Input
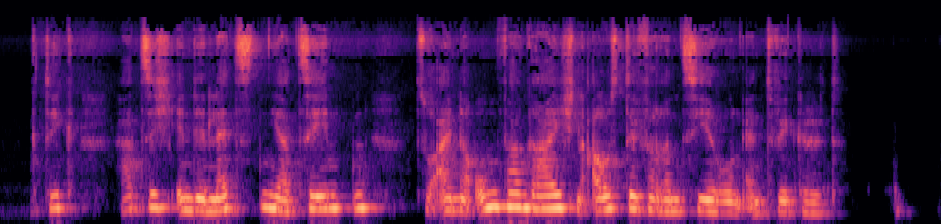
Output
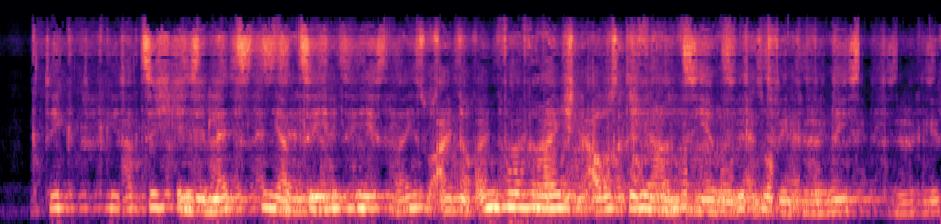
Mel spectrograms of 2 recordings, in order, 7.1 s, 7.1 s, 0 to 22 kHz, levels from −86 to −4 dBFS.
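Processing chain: chunks repeated in reverse 645 ms, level -4.5 dB; two-band feedback delay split 580 Hz, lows 103 ms, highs 288 ms, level -11 dB; rotary cabinet horn 6 Hz; trim +8.5 dB

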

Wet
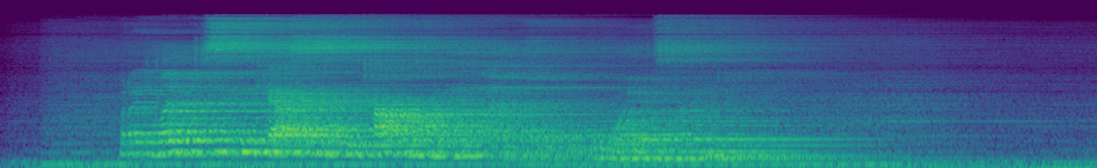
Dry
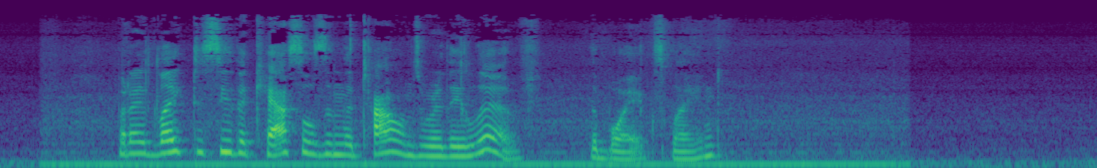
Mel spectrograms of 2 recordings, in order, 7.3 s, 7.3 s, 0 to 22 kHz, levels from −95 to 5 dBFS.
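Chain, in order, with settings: multi-head delay 73 ms, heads all three, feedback 62%, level -11 dB; spectral replace 2.85–3.61 s, 220–1300 Hz both; Schroeder reverb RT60 2.3 s, combs from 33 ms, DRR -7 dB; trim -3.5 dB

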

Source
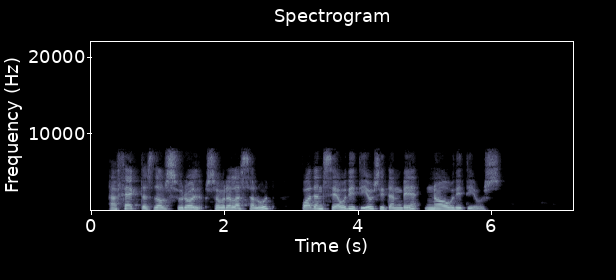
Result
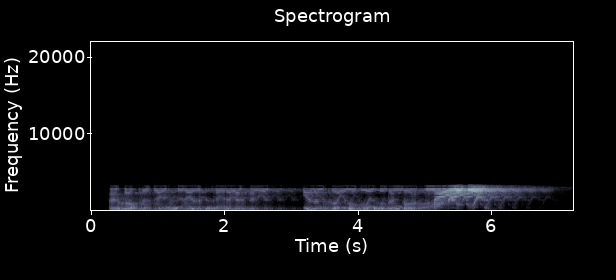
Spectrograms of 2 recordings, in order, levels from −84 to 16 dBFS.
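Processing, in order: in parallel at +1 dB: compressor with a negative ratio -25 dBFS, ratio -0.5; on the sum: two-slope reverb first 0.25 s, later 4.3 s, from -20 dB, DRR 14.5 dB; hysteresis with a dead band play -37.5 dBFS; on a send: feedback delay 208 ms, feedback 50%, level -11 dB; on the sum: frequency inversion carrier 3 kHz; band-pass sweep 240 Hz -> 2.1 kHz, 4.87–5.50 s

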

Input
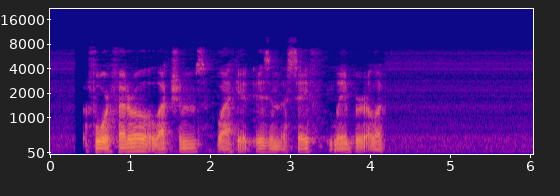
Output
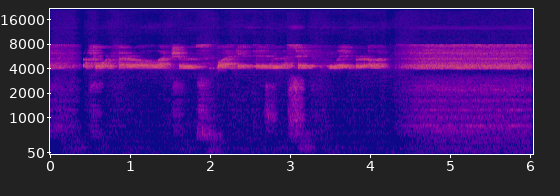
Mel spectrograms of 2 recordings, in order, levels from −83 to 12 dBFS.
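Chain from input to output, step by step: split-band scrambler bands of 4 kHz; tilt EQ +4.5 dB/octave; level rider gain up to 8.5 dB; peak limiter -5.5 dBFS, peak gain reduction 5 dB; compression 6:1, threshold -32 dBFS, peak gain reduction 19 dB; small samples zeroed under -48.5 dBFS; bands offset in time highs, lows 130 ms, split 440 Hz; gated-style reverb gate 110 ms flat, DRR -1 dB

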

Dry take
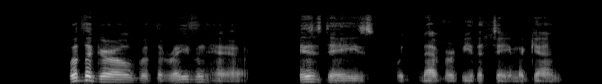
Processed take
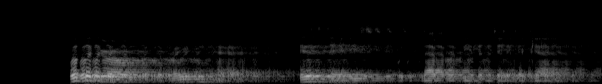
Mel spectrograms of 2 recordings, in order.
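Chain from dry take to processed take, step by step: peaking EQ 1.9 kHz -10.5 dB 0.96 oct; band-stop 510 Hz, Q 12; de-hum 51.14 Hz, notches 13; in parallel at -10.5 dB: hard clipper -19.5 dBFS, distortion -13 dB; on the sum: distance through air 430 m; reverse bouncing-ball echo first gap 90 ms, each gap 1.3×, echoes 5; trim -6.5 dB

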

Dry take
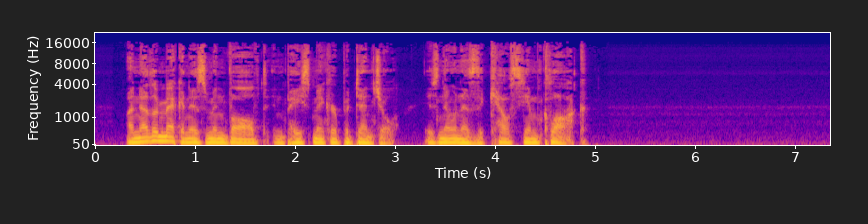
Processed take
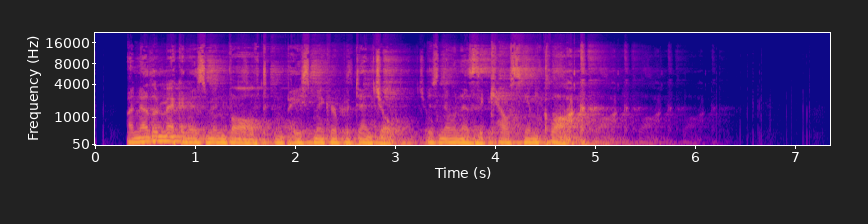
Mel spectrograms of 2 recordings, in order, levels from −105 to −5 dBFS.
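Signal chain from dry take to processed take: bass shelf 74 Hz +3.5 dB; reverse; compression 6:1, threshold -28 dBFS, peak gain reduction 14 dB; reverse; crossover distortion -52.5 dBFS; feedback delay 437 ms, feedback 32%, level -19 dB; reverberation RT60 0.60 s, pre-delay 65 ms, DRR 7 dB

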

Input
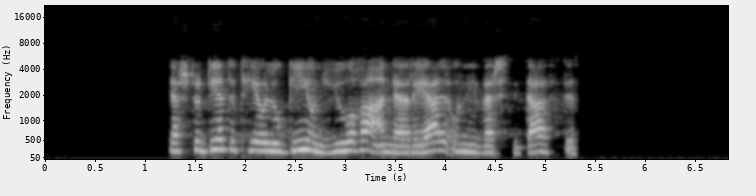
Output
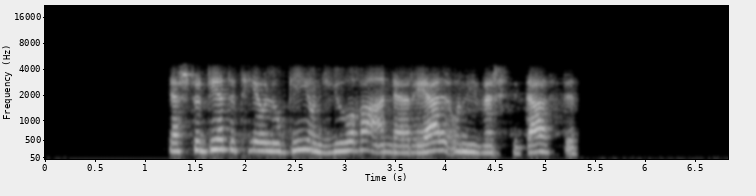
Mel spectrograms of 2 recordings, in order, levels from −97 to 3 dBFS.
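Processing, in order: resampled via 8 kHz; 1.90–3.72 s: level held to a coarse grid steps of 9 dB; 4.22–4.65 s: time-frequency box 440–1200 Hz -12 dB

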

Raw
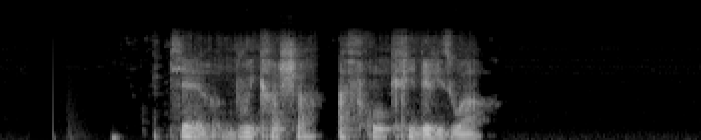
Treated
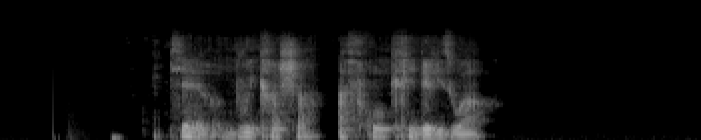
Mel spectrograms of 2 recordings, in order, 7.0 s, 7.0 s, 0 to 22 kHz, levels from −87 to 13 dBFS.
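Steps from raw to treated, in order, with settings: doubling 45 ms -11.5 dB; trim -9 dB

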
